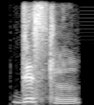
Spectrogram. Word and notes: distal: Indian

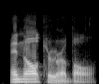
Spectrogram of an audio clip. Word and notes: inalterable: American English

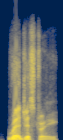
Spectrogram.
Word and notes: registry: British English

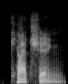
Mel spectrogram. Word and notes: catching: American English

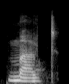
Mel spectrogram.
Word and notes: mulct: Indian

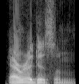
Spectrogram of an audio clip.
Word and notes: erotism: American English

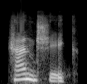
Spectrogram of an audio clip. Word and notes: handshake: Indian

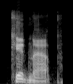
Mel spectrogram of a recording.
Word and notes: kidnap: British English

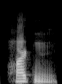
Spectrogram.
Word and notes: hearten: American English

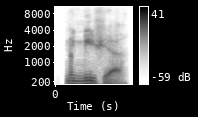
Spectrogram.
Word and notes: nemesia: American English

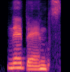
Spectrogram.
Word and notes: nepenthes: Indian

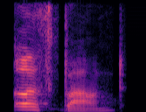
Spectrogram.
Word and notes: earthbound: Indian

